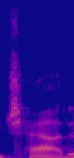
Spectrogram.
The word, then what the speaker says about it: Chad: The problem with the name Chad is it rhymes with dad,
